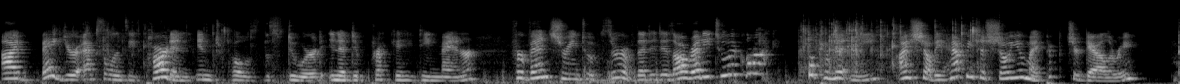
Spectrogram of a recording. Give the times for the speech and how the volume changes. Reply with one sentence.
You can hear the speech from 0.0 to 11.7 s, at a steady volume.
